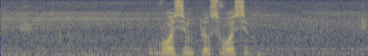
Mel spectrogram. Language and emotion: Russian, neutral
